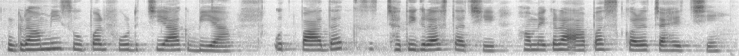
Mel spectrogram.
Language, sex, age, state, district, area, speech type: Maithili, female, 18-30, Bihar, Madhubani, rural, read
